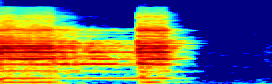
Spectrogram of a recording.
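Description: A phone alarm set by voice assistant buzzes loudly and alone in two harsh electronic bursts, the second shorter, then cuts to silence.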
